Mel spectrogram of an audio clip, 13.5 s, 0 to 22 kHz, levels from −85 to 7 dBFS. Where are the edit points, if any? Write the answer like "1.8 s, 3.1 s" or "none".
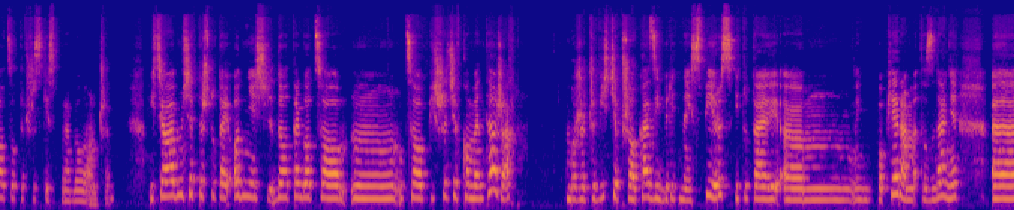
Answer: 2.0 s, 12.3 s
